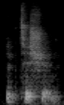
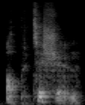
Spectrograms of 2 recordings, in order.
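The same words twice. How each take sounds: First: The first syllable has a schwa. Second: The first syllable has a full vowel. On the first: The speaker calls it wrong. "not optician" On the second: The speaker calls it right. "We say optician"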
